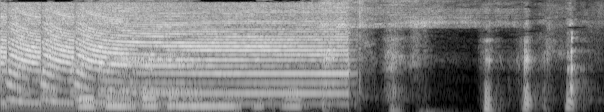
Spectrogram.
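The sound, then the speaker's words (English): A loud, sustained air horn blast rings out for nearly two seconds, then cuts off into a few short bursts of voices or laughter. “i need one of those air horns in the background it's like”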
